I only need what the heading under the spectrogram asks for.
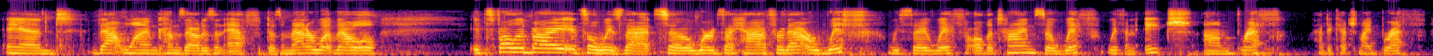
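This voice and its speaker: A woman, an English teacher, giving a casual spoken lecture, explaining things in an unhurried way with frequent fillers. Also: medium pitch, fairly even intonation. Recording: dull lo-fi recording with faint noise.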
